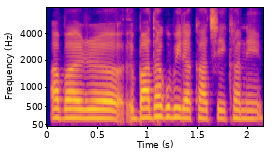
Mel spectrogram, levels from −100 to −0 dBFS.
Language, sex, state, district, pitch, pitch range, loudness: Bengali, female, West Bengal, Jhargram, 220 Hz, 210-230 Hz, -16 LUFS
